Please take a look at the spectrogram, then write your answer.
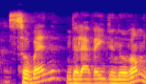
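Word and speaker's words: Samhain: les Celtes appelaient l'été tout simplement et de Sen donc Saim si vous voulez S a m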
